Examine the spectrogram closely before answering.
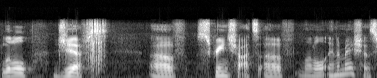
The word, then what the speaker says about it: gif: go there they actually do have like little gifs of screenshots of little animations here that you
